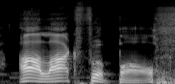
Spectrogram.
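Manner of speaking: loud, slow Southern American drawl. Imagining a sports-scholarship student among giant brains, speaking in a Forrest Gump accent. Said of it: "It's like Forrest Gump accent, isn't it?".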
